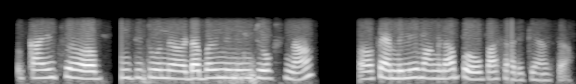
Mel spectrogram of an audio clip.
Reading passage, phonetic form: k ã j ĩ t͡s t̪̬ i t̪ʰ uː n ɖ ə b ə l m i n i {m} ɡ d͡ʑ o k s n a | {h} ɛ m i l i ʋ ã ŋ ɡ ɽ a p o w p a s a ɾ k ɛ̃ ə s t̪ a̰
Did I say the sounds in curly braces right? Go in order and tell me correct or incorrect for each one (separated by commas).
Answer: incorrect, incorrect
